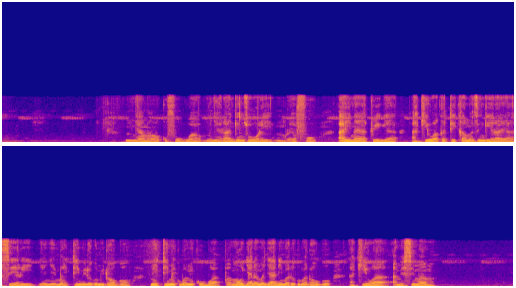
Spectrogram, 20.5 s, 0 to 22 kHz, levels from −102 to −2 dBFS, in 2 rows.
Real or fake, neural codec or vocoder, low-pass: real; none; 7.2 kHz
